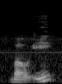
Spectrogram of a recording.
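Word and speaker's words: βοΐ: Hobus tu boos to boi, and it's important to notice that these are actually two syllables, boi.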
